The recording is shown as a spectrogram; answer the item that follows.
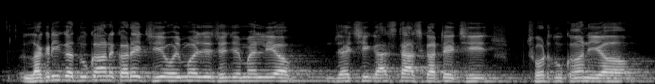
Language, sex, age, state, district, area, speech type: Maithili, male, 30-45, Bihar, Darbhanga, urban, spontaneous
